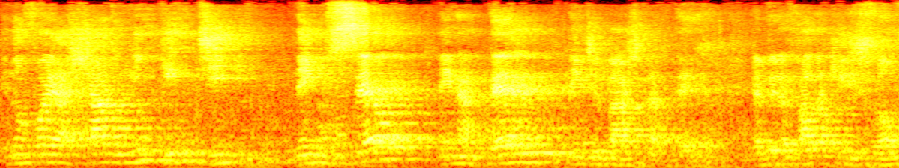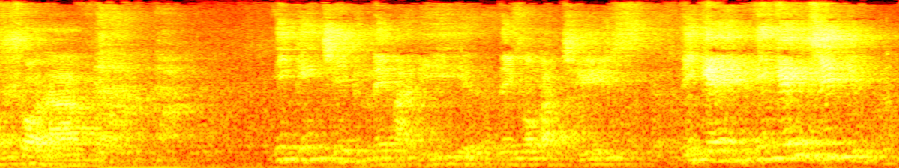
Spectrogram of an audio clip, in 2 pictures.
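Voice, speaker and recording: A Brazilian pastor drives his sermon with emphatic rhetorical questions, his voice high and swinging widely. He is captured from a distance in a large church hall full of long, rolling echo. A steady noise sits under everything. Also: moderate pace. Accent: Brazilian Portuguese. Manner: emphatic, asks the audience many rhetorical questions. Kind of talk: sermon to a congregation. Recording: echoey hall from far off with background noise.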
